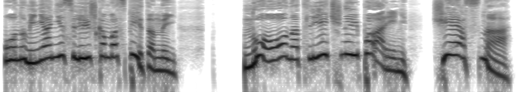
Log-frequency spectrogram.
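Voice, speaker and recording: A man voicing a jittery, touchy furry male beast-man who yelps and shouts in a high, strained voice. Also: huge pitch swings, slow, no echo, studio quality, full character voice. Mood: eager, boastful. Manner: high yelping, defensive shouting.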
